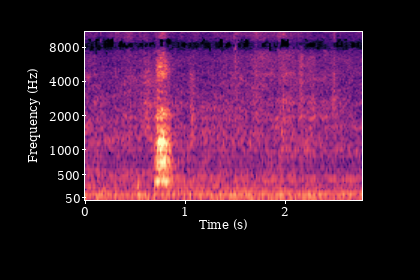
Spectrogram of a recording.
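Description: A single short dog bark, moderately distant, on a farm over a constant low rumble of background noise.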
